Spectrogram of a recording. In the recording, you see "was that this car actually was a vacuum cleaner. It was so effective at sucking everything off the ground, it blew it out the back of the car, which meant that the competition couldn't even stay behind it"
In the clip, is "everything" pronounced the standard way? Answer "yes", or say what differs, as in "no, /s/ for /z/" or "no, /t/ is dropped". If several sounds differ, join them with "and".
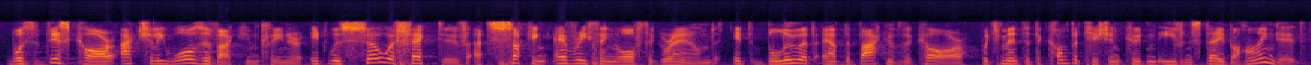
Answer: yes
